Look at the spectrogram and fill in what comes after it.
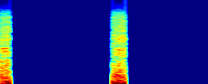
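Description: Two brief snatches of a freight train's rolling noise, about a second apart. Each cuts off abruptly into dead silence.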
